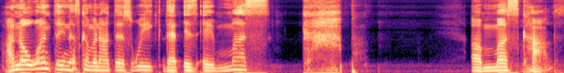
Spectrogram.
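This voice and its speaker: Higher-voiced man bantering on a podcast. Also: slow, long pauses, clean tone, no echo, clean studio sound. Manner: slangy, animated teasing and riffing. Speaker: podcast host. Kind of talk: casual sneaker podcast banter.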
